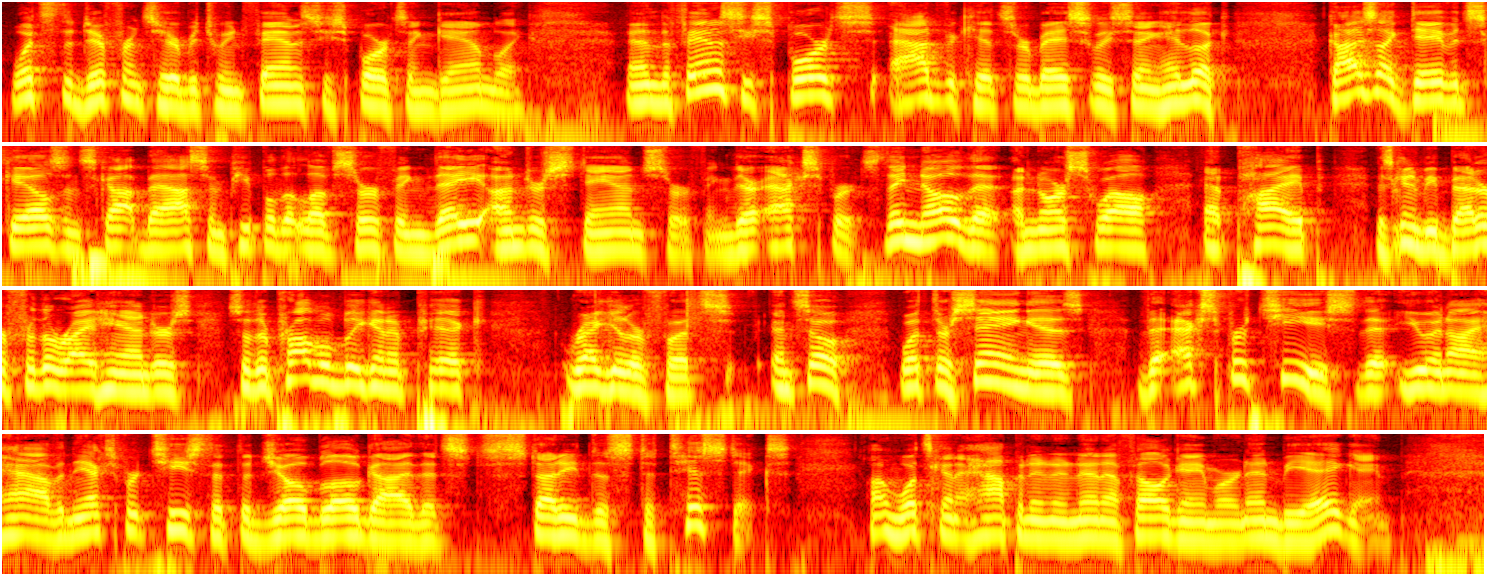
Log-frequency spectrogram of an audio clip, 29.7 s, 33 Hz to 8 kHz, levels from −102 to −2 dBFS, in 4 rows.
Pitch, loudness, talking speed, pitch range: 150 Hz, -18 LUFS, 200 wpm, 135-170 Hz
